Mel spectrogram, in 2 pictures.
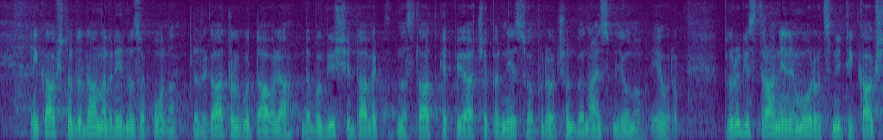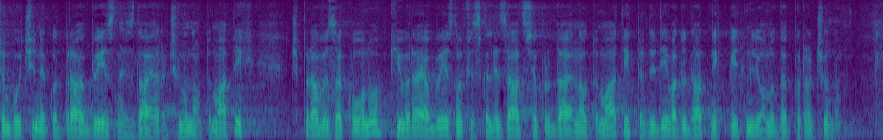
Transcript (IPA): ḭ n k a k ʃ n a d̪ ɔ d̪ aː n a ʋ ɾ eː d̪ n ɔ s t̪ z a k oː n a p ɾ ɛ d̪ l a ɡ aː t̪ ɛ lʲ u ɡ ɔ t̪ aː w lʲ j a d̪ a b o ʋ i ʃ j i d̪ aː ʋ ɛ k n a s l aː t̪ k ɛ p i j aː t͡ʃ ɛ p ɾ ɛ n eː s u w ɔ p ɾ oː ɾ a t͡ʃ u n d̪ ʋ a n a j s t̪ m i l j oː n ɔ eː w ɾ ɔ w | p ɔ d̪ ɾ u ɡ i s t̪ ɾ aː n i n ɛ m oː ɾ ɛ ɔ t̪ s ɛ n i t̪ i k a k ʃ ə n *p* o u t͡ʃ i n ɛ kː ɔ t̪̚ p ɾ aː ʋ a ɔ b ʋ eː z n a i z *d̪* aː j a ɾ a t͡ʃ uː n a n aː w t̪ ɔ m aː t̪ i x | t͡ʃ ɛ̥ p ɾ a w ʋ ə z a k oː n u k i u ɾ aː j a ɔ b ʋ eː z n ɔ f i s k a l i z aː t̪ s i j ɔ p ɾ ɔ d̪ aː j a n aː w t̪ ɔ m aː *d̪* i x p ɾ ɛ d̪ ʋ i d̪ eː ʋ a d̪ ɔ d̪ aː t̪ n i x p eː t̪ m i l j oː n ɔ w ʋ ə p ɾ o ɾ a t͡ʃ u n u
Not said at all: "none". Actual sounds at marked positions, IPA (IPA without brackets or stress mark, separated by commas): b, d̪, t̪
